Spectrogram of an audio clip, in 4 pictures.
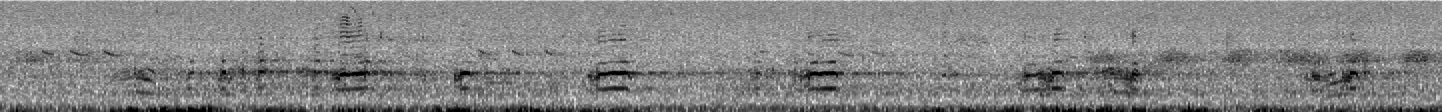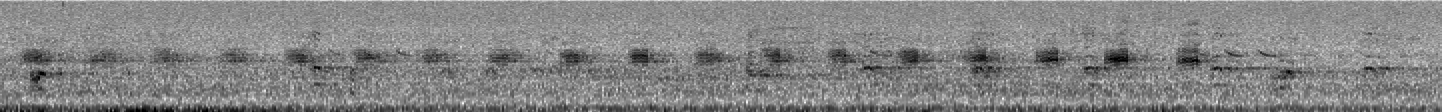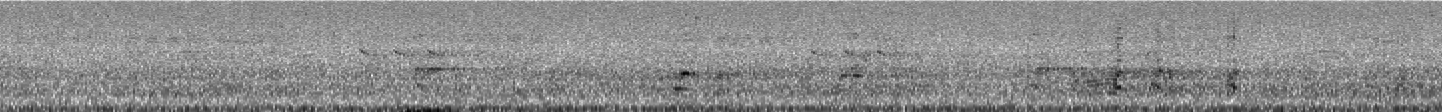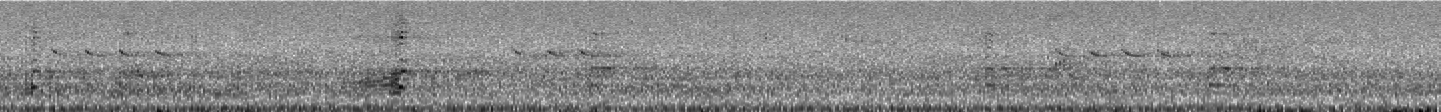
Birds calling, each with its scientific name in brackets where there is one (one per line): Mallard (Anas platyrhynchos)
Tufted Titmouse (Baeolophus bicolor)
American Crow (Corvus brachyrhynchos)
Red-bellied Woodpecker (Melanerpes carolinus)
unidentified bird
Canada Goose (Branta canadensis)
